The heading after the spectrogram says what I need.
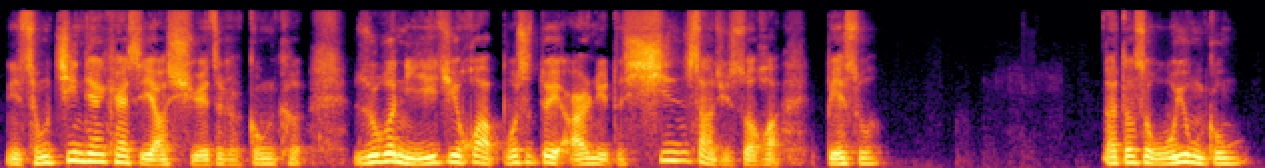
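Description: A male pastor tells a story in sermon style, earnest and repeating key phrases. His voice is gravelly, with a husky edge. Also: medium pitch, lively intonation, moderate pace, a little mellow.

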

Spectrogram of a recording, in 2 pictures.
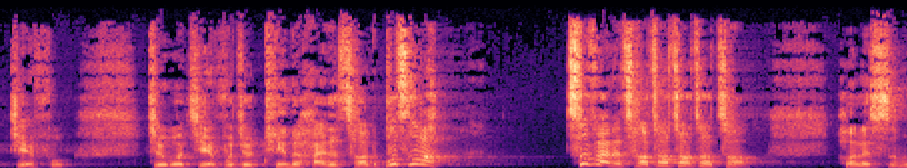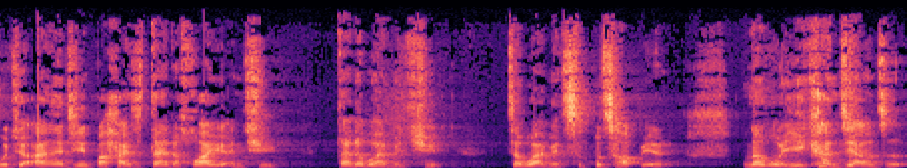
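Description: Male pastor, animated storyteller with a gravelly edge; counseling talk. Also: medium pitch. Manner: animated storyteller, acts out family scenes.

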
